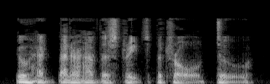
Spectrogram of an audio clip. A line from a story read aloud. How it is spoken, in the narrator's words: Belgarath added grimly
